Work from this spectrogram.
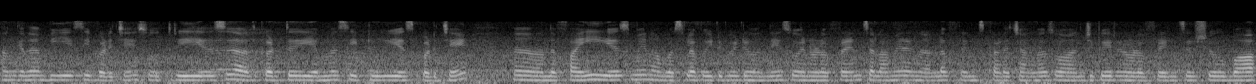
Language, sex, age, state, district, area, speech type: Tamil, female, 30-45, Tamil Nadu, Pudukkottai, rural, spontaneous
